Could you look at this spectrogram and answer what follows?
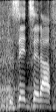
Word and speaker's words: ZZR: ZZR 1400. I'll just pronounce the Zs correctly for you, rather than the incorrect way that Americans say it.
